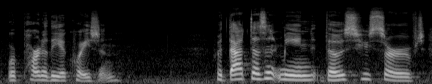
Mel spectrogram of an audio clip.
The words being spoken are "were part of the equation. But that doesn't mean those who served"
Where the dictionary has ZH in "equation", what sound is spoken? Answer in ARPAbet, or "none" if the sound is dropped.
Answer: ZH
